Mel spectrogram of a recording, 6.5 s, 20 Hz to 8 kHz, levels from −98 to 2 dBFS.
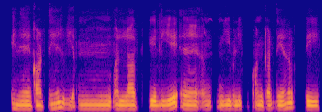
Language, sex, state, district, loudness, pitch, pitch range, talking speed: Hindi, male, Uttar Pradesh, Etah, -22 LUFS, 110 Hz, 110-115 Hz, 120 wpm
